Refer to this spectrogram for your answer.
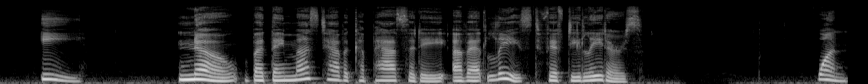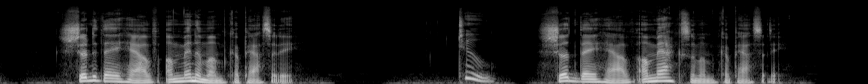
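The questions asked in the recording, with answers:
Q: No, but they must have a capacity of at least 50 liters.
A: 2: Should they have a maximum capacity?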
